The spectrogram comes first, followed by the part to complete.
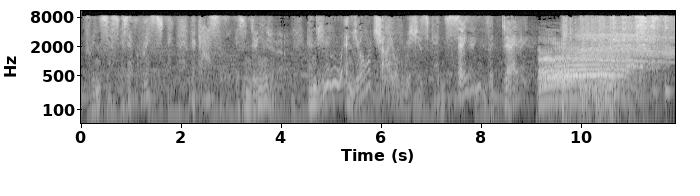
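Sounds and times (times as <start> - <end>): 
speech: 0.0 - 10.5
deep monstrous dragon roar: 9.1 - 11.2.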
